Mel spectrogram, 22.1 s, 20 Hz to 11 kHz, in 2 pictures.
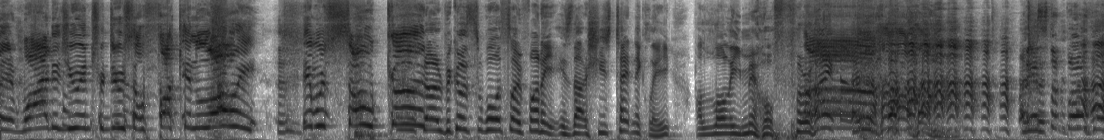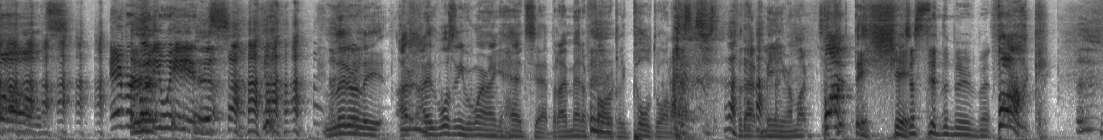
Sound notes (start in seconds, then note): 8.0 all laughing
